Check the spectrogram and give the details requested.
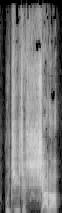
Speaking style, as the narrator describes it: yelled

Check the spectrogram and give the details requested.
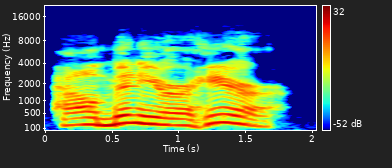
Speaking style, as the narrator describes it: With his knife at Darryl's throat, he growled

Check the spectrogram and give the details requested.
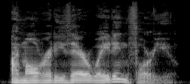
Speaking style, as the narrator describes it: she said

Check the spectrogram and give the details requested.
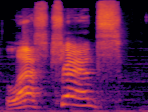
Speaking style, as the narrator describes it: the man shouted

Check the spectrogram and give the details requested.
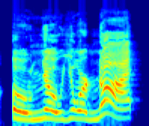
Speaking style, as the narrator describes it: cried the troll

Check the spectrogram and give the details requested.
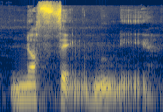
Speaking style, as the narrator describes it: Sirius growled

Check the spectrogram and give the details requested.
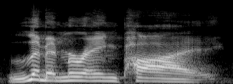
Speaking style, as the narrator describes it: bellowed out from somewhere in the restaurant

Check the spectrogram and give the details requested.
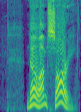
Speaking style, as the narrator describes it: snapped

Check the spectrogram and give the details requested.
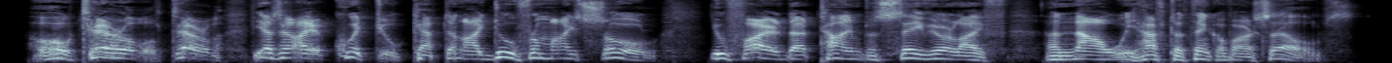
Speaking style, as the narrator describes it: Horror the doctor said hoarsely

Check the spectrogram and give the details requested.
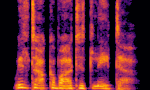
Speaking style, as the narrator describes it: Sharad whispered loudly

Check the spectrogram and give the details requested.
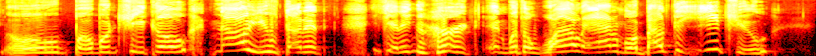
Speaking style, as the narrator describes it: he cried to himself

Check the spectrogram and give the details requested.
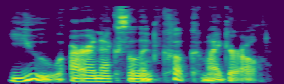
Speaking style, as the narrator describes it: said Baba Yaga

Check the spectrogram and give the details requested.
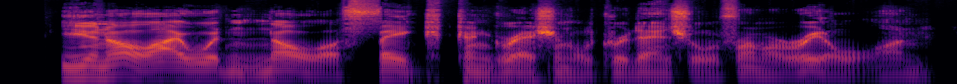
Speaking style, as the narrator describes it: the foreman spat again

